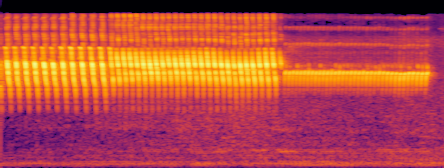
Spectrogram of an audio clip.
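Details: Belgian canary song used for training canaries to sing: a fast trill of rapid repeated high notes, shifting after about a second to a denser roll, then a steady level whistled tone before stopping.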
